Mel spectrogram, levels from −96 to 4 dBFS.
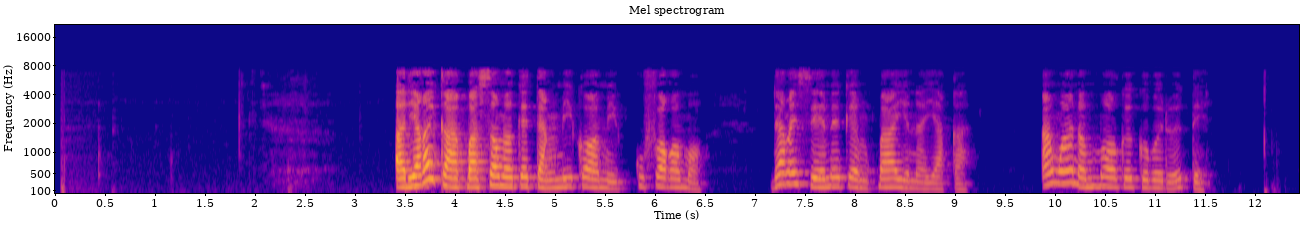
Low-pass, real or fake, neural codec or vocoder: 7.2 kHz; real; none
